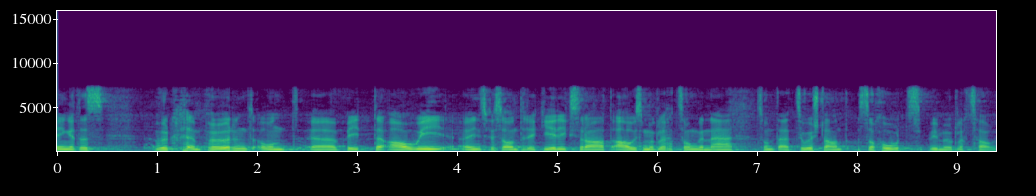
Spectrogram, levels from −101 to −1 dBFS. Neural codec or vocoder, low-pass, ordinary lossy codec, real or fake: codec, 16 kHz, 16 kbps, FreqCodec, larger model; 7.2 kHz; none; fake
